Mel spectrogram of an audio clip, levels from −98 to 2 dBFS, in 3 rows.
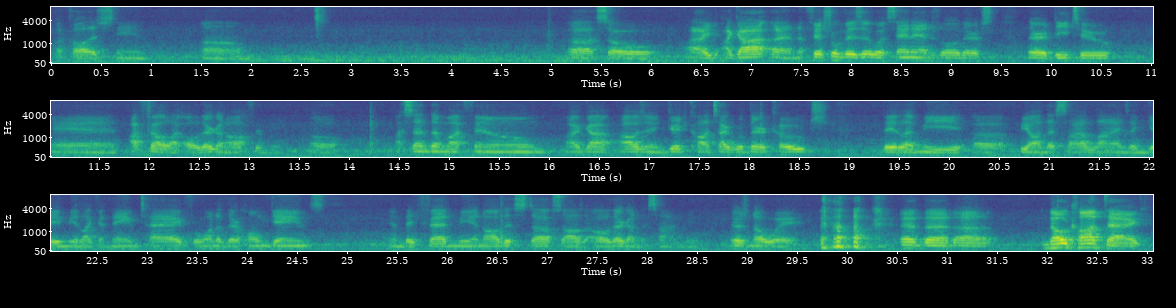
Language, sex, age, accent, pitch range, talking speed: English, male, 20-39, American, 105-130 Hz, 160 wpm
